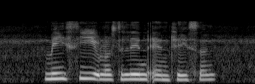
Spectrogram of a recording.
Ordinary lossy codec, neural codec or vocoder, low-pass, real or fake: none; codec, 16 kHz, 4 kbps, X-Codec, HuBERT features, trained on LibriSpeech; none; fake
